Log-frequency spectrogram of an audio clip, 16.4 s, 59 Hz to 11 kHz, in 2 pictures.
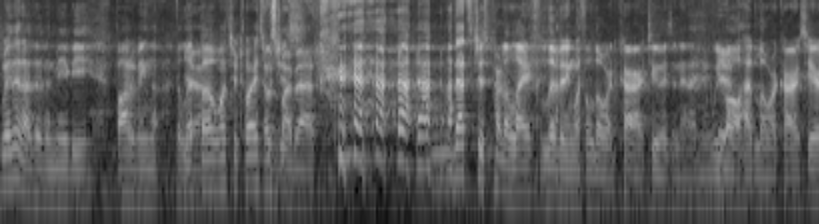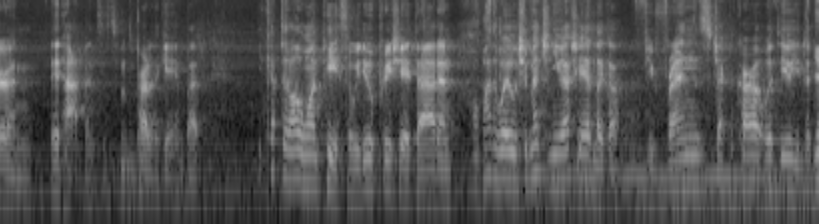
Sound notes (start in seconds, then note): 3.0 laughter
